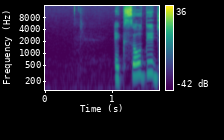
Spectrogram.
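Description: A second young woman begins reading aloud calmly into a microphone.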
